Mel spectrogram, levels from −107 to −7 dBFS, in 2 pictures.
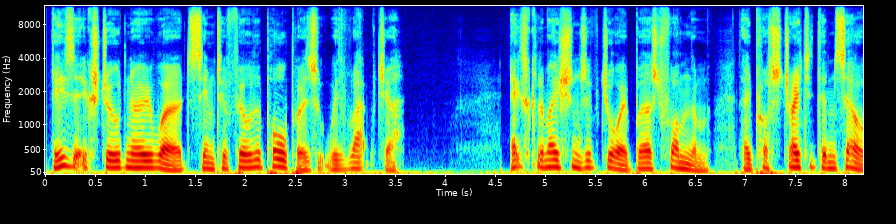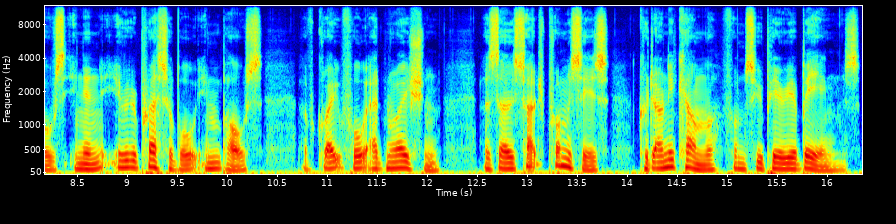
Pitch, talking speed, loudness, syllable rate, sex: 115 Hz, 130 wpm, -20 LUFS, 4.9 syllables/s, male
